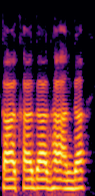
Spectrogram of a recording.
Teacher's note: कंठ होता है। तो क वर्ण का उच्चारण स्थान भी कंठ ही होगा।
